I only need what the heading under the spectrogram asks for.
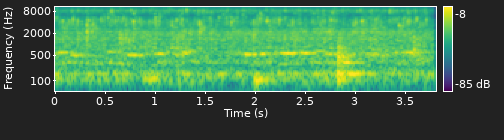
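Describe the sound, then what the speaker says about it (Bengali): A little water goes into a pan of spiced cauliflower masala, making a soft, continuous splashing and bubbling hiss at low volume, heard alone. "দিলাম অল্প একটু জল।"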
